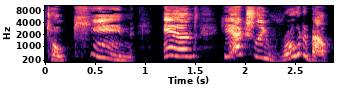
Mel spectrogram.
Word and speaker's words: Tolkien: okay did you know that it's not actually pronounced tolkien it's pronounced tolkien and he actually wrote about this in a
